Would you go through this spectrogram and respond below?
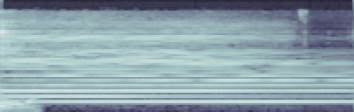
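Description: Following a moment of talk, a guitar's G string is plucked and rings out steadily, slowly decaying over a few seconds.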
